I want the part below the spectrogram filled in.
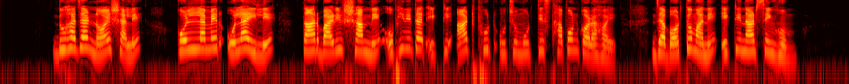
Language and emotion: Bengali, neutral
